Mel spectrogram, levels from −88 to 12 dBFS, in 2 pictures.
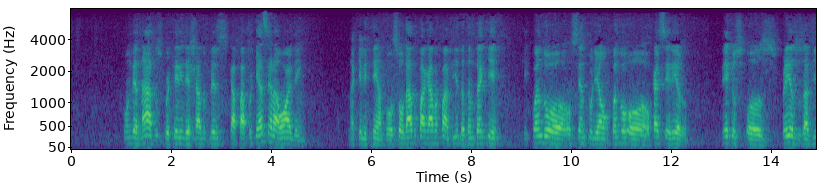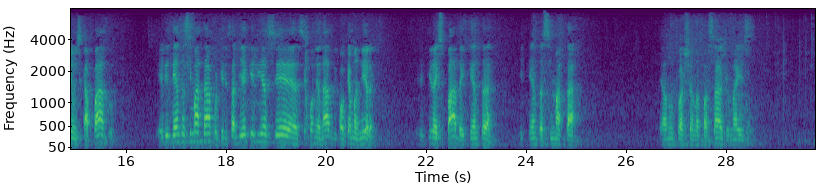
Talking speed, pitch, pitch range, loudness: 140 wpm, 125 Hz, 110-140 Hz, -19 LUFS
